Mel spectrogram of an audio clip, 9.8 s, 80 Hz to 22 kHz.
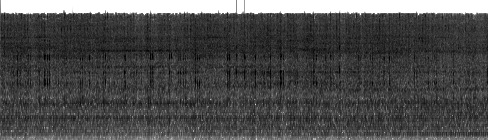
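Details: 2004 BMW X3 E83 with M54B25 engine at operating temperature after a 20-minute drive: even idle with a busy, bubbling rattle over the note; gurgling sound at idle, cause not clear.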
